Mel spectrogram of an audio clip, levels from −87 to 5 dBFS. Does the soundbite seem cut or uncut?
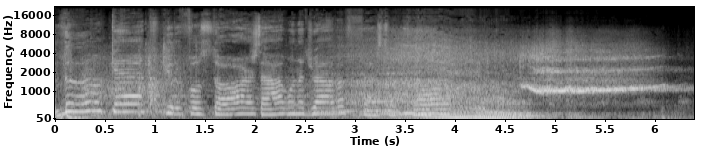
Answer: uncut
